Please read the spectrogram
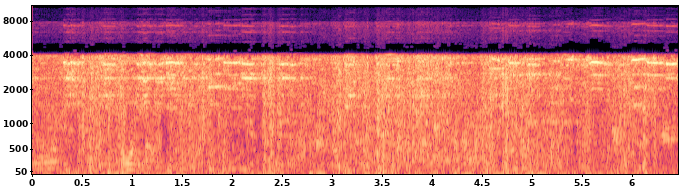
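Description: Shortwave AM reception of Radio Deegaanka Soomaalida Itoobiya on 5940 kHz through a software-defined receiver: the station's programme is buried in steady hiss and static and sounds thin, with faint high whistling tones over it.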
